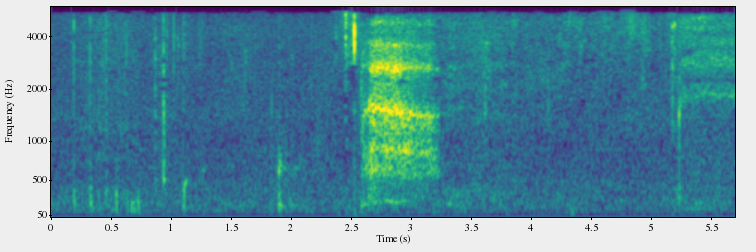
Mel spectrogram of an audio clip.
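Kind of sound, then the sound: food or drink, sip of water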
